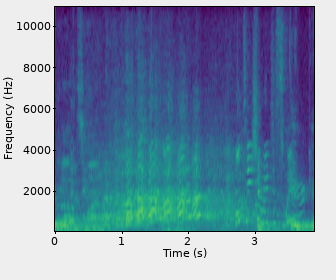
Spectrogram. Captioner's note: laughs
